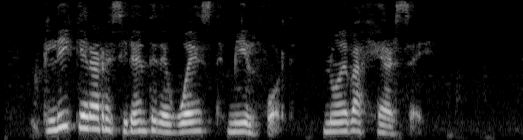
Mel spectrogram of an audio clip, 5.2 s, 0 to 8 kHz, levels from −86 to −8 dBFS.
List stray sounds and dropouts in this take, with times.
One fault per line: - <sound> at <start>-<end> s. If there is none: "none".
none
